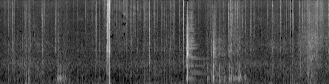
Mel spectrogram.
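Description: Thin sticks being handled and laid onto a small kindling fire in a metal fire bowl: a few sharp cracks and knocks about two, three and nearly four seconds in, the last with a brief metallic ring.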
